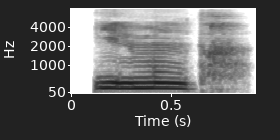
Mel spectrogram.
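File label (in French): "ils montrent", French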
